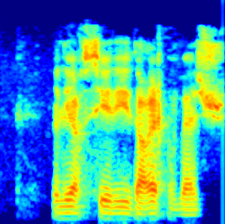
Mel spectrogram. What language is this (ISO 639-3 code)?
kab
